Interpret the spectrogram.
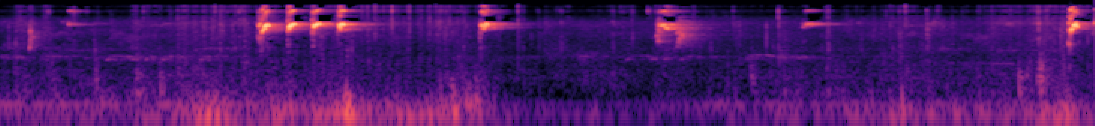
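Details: African lovebirds (Agapornis) hijacking a millet crane; a quick volley of four sharp, high chirps, then spaced single squeaks and short shrill notes through the rest, with a faint hum.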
